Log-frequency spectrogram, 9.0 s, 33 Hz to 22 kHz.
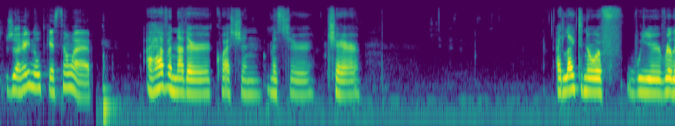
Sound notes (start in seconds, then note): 4.0 speaking French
